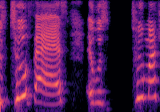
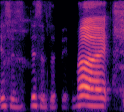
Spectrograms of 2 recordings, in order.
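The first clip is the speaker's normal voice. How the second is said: mock nervous whisper, lower; 6 semitones lower than usual. Retelling a friend nervously whispering on a ride: imitating a nervous whisper. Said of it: "whispering to me".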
